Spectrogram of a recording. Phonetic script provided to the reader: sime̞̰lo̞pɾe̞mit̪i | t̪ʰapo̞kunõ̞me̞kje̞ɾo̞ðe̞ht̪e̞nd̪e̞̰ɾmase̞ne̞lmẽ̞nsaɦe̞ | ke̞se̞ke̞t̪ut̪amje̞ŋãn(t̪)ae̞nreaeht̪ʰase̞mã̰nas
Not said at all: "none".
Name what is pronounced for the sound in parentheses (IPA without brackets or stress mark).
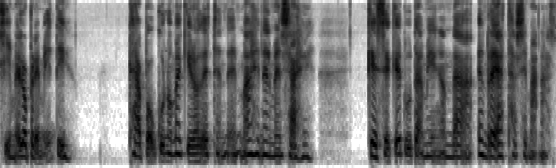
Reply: d̪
